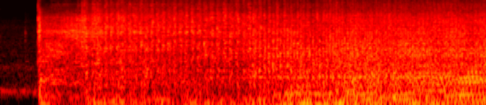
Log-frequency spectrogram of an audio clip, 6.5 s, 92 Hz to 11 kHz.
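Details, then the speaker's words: 1977 International Scout II V8 with no exhaust, first proper run after restoration: quick crank, catches at once into a loud even deep open-pipe rumble; engine healthy. "there you go this thing's finally running again sounds great i knew that motor was going to be healthy and i'm glad that we could finally hear it"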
